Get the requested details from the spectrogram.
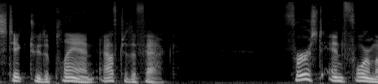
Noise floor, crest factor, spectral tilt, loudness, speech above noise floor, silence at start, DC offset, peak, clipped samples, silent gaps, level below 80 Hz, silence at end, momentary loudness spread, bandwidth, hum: -63 dBFS; 16 dB; -6 dB/octave; -26 LUFS; 39 dB; 0 s; under 0.1%; -10 dBFS; under 0.1%; none; -58 dBFS; 0 s; 7 LU; over 20 kHz; none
